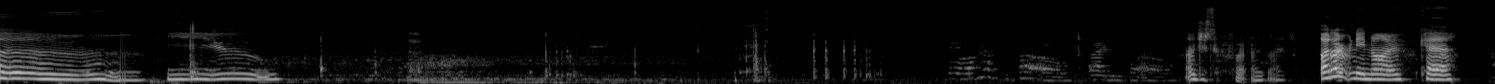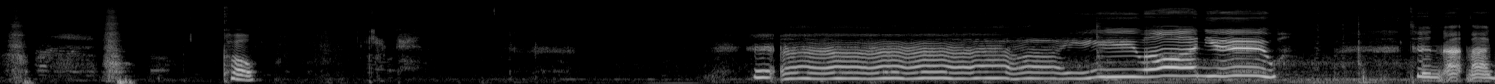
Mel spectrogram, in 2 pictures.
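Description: A young girl sings in a long, steady, wavering tone close by.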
